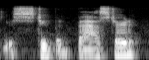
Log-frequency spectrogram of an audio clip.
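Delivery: a soft bitter insult under the breath; under her breath. Acted. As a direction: spit it quietly past him. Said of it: "under her breath".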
